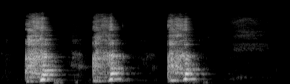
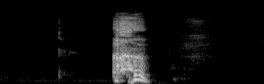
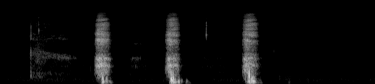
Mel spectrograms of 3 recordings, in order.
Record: {
  "three_cough_length": "2.9 s",
  "three_cough_amplitude": 31170,
  "three_cough_signal_mean_std_ratio": 0.43,
  "cough_length": "2.6 s",
  "cough_amplitude": 32223,
  "cough_signal_mean_std_ratio": 0.29,
  "exhalation_length": "3.8 s",
  "exhalation_amplitude": 28424,
  "exhalation_signal_mean_std_ratio": 0.25,
  "survey_phase": "alpha (2021-03-01 to 2021-08-12)",
  "age": "45-64",
  "gender": "Male",
  "wearing_mask": "No",
  "symptom_cough_any": true,
  "symptom_headache": true,
  "symptom_change_to_sense_of_smell_or_taste": true,
  "smoker_status": "Never smoked",
  "respiratory_condition_asthma": false,
  "respiratory_condition_other": false,
  "recruitment_source": "Test and Trace",
  "submission_delay": "1 day",
  "covid_test_result": "Positive",
  "covid_test_method": "RT-qPCR",
  "covid_ct_value": 22.3,
  "covid_ct_gene": "ORF1ab gene",
  "covid_ct_mean": 22.9,
  "covid_viral_load": "30000 copies/ml",
  "covid_viral_load_category": "Low viral load (10K-1M copies/ml)"
}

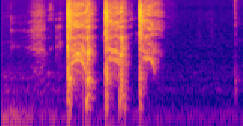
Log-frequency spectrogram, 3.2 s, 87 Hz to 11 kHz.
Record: {
  "cough_length": "3.2 s",
  "cough_amplitude": 32768,
  "cough_signal_mean_std_ratio": 0.38,
  "survey_phase": "beta (2021-08-13 to 2022-03-07)",
  "age": "45-64",
  "gender": "Male",
  "wearing_mask": "No",
  "symptom_none": true,
  "smoker_status": "Never smoked",
  "respiratory_condition_asthma": false,
  "respiratory_condition_other": false,
  "recruitment_source": "REACT",
  "submission_delay": "2 days",
  "covid_test_result": "Negative",
  "covid_test_method": "RT-qPCR",
  "influenza_a_test_result": "Negative",
  "influenza_b_test_result": "Negative"
}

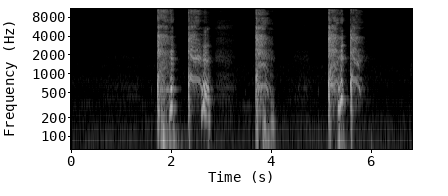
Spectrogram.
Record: {
  "three_cough_length": "6.8 s",
  "three_cough_amplitude": 11926,
  "three_cough_signal_mean_std_ratio": 0.37,
  "survey_phase": "beta (2021-08-13 to 2022-03-07)",
  "age": "45-64",
  "gender": "Female",
  "wearing_mask": "No",
  "symptom_cough_any": true,
  "symptom_runny_or_blocked_nose": true,
  "symptom_sore_throat": true,
  "symptom_fatigue": true,
  "symptom_headache": true,
  "symptom_change_to_sense_of_smell_or_taste": true,
  "symptom_onset": "4 days",
  "smoker_status": "Never smoked",
  "respiratory_condition_asthma": false,
  "respiratory_condition_other": false,
  "recruitment_source": "Test and Trace",
  "submission_delay": "2 days",
  "covid_test_result": "Positive",
  "covid_test_method": "RT-qPCR",
  "covid_ct_value": 22.2,
  "covid_ct_gene": "ORF1ab gene"
}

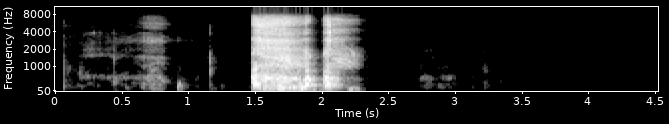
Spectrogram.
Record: {
  "cough_length": "4.5 s",
  "cough_amplitude": 7915,
  "cough_signal_mean_std_ratio": 0.29,
  "survey_phase": "alpha (2021-03-01 to 2021-08-12)",
  "age": "18-44",
  "gender": "Female",
  "wearing_mask": "No",
  "symptom_headache": true,
  "smoker_status": "Ex-smoker",
  "respiratory_condition_asthma": false,
  "respiratory_condition_other": false,
  "recruitment_source": "Test and Trace",
  "submission_delay": "1 day",
  "covid_test_result": "Positive",
  "covid_test_method": "RT-qPCR"
}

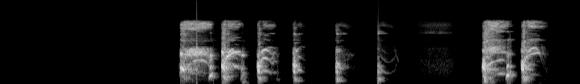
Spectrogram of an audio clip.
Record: {
  "cough_length": "5.8 s",
  "cough_amplitude": 30903,
  "cough_signal_mean_std_ratio": 0.39,
  "survey_phase": "beta (2021-08-13 to 2022-03-07)",
  "age": "45-64",
  "gender": "Female",
  "wearing_mask": "No",
  "symptom_cough_any": true,
  "symptom_runny_or_blocked_nose": true,
  "symptom_sore_throat": true,
  "symptom_headache": true,
  "smoker_status": "Never smoked",
  "respiratory_condition_asthma": false,
  "respiratory_condition_other": false,
  "recruitment_source": "Test and Trace",
  "submission_delay": "1 day",
  "covid_test_result": "Positive",
  "covid_test_method": "RT-qPCR",
  "covid_ct_value": 32.4,
  "covid_ct_gene": "N gene"
}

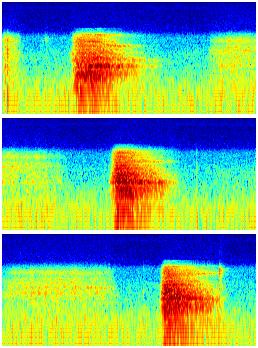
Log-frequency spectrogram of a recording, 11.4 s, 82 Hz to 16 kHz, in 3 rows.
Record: {
  "exhalation_length": "11.4 s",
  "exhalation_amplitude": 2868,
  "exhalation_signal_mean_std_ratio": 0.38,
  "survey_phase": "beta (2021-08-13 to 2022-03-07)",
  "age": "65+",
  "gender": "Male",
  "wearing_mask": "No",
  "symptom_none": true,
  "smoker_status": "Ex-smoker",
  "respiratory_condition_asthma": false,
  "respiratory_condition_other": false,
  "recruitment_source": "REACT",
  "submission_delay": "6 days",
  "covid_test_result": "Negative",
  "covid_test_method": "RT-qPCR"
}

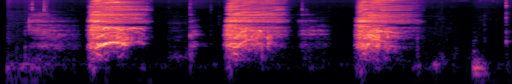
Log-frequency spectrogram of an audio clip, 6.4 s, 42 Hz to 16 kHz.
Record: {
  "exhalation_length": "6.4 s",
  "exhalation_amplitude": 20695,
  "exhalation_signal_mean_std_ratio": 0.47,
  "survey_phase": "beta (2021-08-13 to 2022-03-07)",
  "age": "65+",
  "gender": "Male",
  "wearing_mask": "No",
  "symptom_none": true,
  "smoker_status": "Never smoked",
  "respiratory_condition_asthma": false,
  "respiratory_condition_other": false,
  "recruitment_source": "REACT",
  "submission_delay": "1 day",
  "covid_test_result": "Negative",
  "covid_test_method": "RT-qPCR"
}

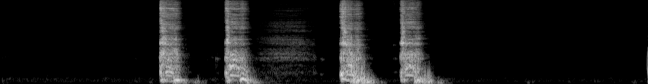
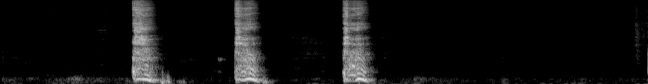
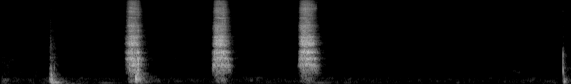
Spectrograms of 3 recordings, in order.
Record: {
  "cough_length": "6.5 s",
  "cough_amplitude": 32768,
  "cough_signal_mean_std_ratio": 0.35,
  "three_cough_length": "6.5 s",
  "three_cough_amplitude": 32768,
  "three_cough_signal_mean_std_ratio": 0.29,
  "exhalation_length": "5.7 s",
  "exhalation_amplitude": 29439,
  "exhalation_signal_mean_std_ratio": 0.24,
  "survey_phase": "alpha (2021-03-01 to 2021-08-12)",
  "age": "18-44",
  "gender": "Male",
  "wearing_mask": "No",
  "symptom_none": true,
  "smoker_status": "Never smoked",
  "respiratory_condition_asthma": false,
  "respiratory_condition_other": false,
  "recruitment_source": "REACT",
  "submission_delay": "1 day",
  "covid_test_result": "Negative",
  "covid_test_method": "RT-qPCR"
}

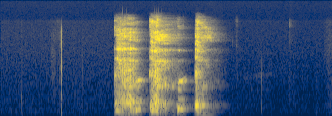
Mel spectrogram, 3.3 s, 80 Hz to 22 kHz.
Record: {
  "cough_length": "3.3 s",
  "cough_amplitude": 20072,
  "cough_signal_mean_std_ratio": 0.34,
  "survey_phase": "alpha (2021-03-01 to 2021-08-12)",
  "age": "18-44",
  "gender": "Female",
  "wearing_mask": "No",
  "symptom_cough_any": true,
  "symptom_new_continuous_cough": true,
  "symptom_shortness_of_breath": true,
  "symptom_headache": true,
  "symptom_change_to_sense_of_smell_or_taste": true,
  "symptom_loss_of_taste": true,
  "symptom_onset": "4 days",
  "smoker_status": "Never smoked",
  "respiratory_condition_asthma": false,
  "respiratory_condition_other": false,
  "recruitment_source": "Test and Trace",
  "submission_delay": "2 days",
  "covid_test_result": "Positive",
  "covid_test_method": "RT-qPCR"
}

